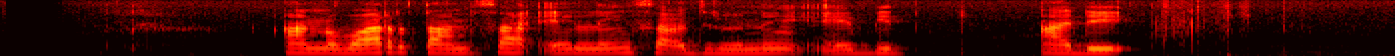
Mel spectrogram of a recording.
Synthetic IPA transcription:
ʔanwart̪ansahʔelɪŋsad̥d͡ʒɾonɪŋḛbit̪̚ | adeʔ

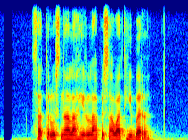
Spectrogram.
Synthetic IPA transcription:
sa̰t̪əɾusnalaɦirlahpəsawat̪̚hibər

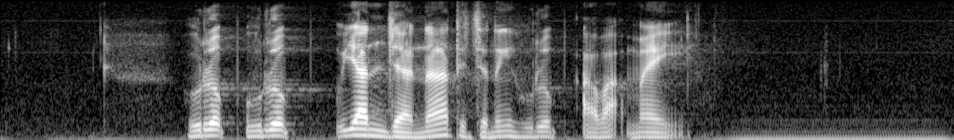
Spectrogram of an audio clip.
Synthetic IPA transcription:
huɾʊp̚huɾʊp̚wijand͡ʒa̤nad̪̥i̤d̥ʒ̥ə̤nəŋiɦuɾʊp̚a̰wa̰ʔmɛḭ

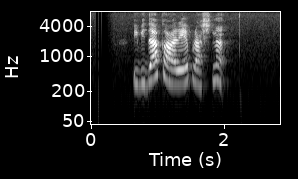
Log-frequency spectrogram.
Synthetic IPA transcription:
ʋiʋid̪aːkaːɾəjəpɾaʃnə

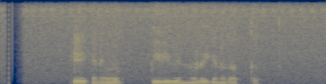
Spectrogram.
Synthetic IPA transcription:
eːkæneojə | piɾiʋenʋələiɡenəɡat̪ːə̰

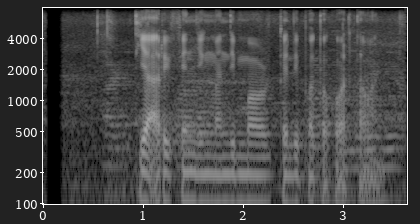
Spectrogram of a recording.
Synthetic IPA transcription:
t̪ija̰ʔɾifɪnd͡ʒɨŋmand̪imɔrɡədipɔt̪ɔkəwa̰rt̪a̰wa̰n

